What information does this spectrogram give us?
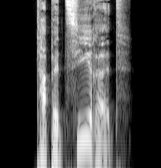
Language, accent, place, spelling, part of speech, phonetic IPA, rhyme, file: German, Germany, Berlin, tapezieret, verb, [tapeˈt͡siːʁət], -iːʁət, De-tapezieret.ogg
- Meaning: second-person plural subjunctive I of tapezieren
